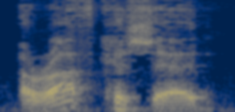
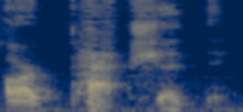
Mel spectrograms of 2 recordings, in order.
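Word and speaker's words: Arphaxad: Now, arafased is usually discussed in most English texts as arpsheted. This is a this is a Yiddish pronunciation of the Hebrew word and it ignores uh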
